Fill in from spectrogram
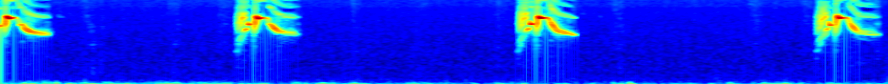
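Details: European goldfinch sound for teaching goldfinches to sing: four separate short tinkling, downslurred call phrases, roughly every two seconds, with quiet background rumble.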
